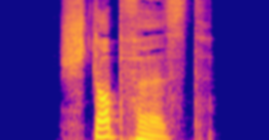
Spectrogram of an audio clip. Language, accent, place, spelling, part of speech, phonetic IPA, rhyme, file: German, Germany, Berlin, stopfest, verb, [ˈʃtɔp͡fəst], -ɔp͡fəst, De-stopfest.ogg
- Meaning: second-person singular subjunctive I of stopfen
